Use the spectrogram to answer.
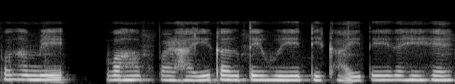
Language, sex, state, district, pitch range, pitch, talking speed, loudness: Hindi, female, Maharashtra, Gondia, 195-205 Hz, 200 Hz, 130 wpm, -15 LUFS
